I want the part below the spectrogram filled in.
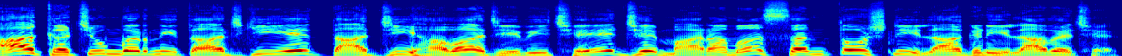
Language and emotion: Gujarati, happy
